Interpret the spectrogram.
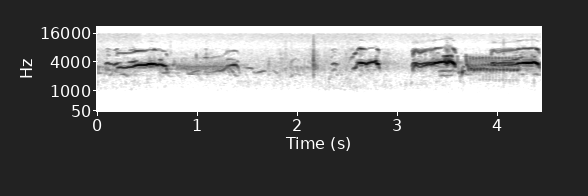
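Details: At the Decorah North nest, 6 May 2022, a male bald eagle feeds fish to the chicks until the female takes over; squealing, piping whistles in clustered bursts, some clipped and abrupt, with short gaps between.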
